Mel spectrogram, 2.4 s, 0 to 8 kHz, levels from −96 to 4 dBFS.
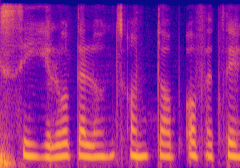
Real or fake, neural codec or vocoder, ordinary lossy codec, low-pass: fake; codec, 16 kHz, 0.8 kbps, ZipCodec; none; 7.2 kHz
